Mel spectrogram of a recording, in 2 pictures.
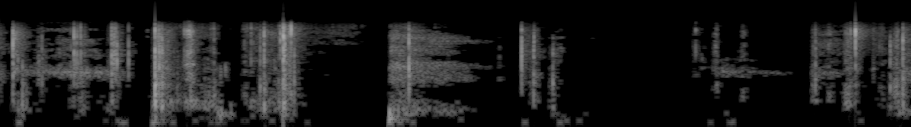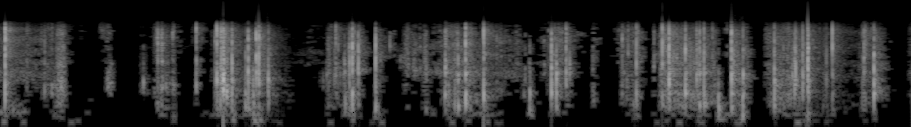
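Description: A Pokémon card mystery pack's wrapper being torn open and crinkled by hand: a run of sharp crackles, with a short pause about three seconds in.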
